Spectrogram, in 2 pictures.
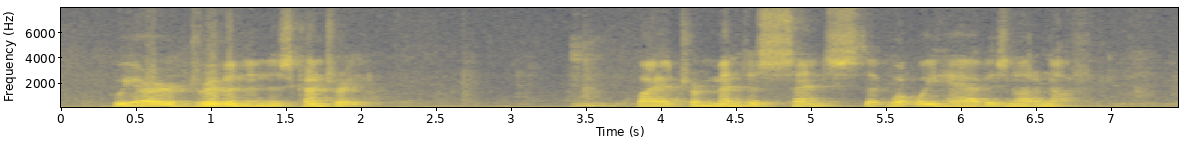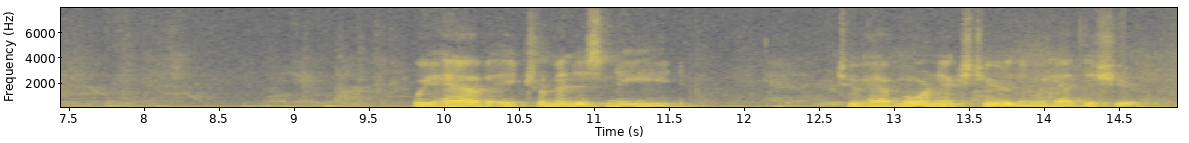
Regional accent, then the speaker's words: Portland, Oregon, United States; from Portland, Oregon, and I'm a counselor in private practice

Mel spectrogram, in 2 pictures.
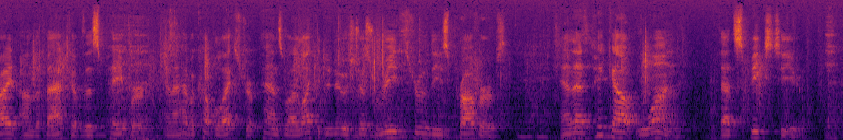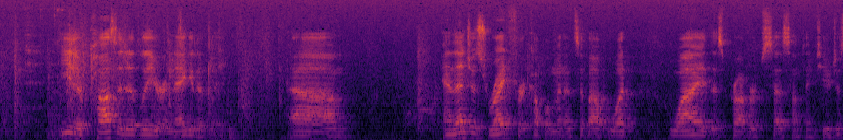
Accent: St. Paul, Minnesota, United States; from St. Paul.

